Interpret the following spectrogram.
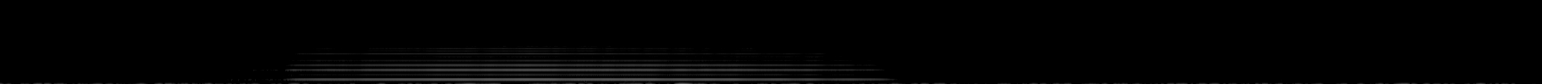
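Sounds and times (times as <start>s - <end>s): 
viola bowed on the A string: 2.4s - 9.1s.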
